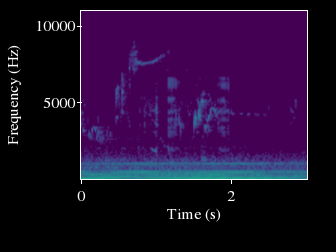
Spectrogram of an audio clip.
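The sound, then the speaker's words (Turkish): Birds chirping in a nature scene: faint scattered high twitters and short chirps drift over a steady, low sustained drone. “Kuş cıvıltılarını”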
